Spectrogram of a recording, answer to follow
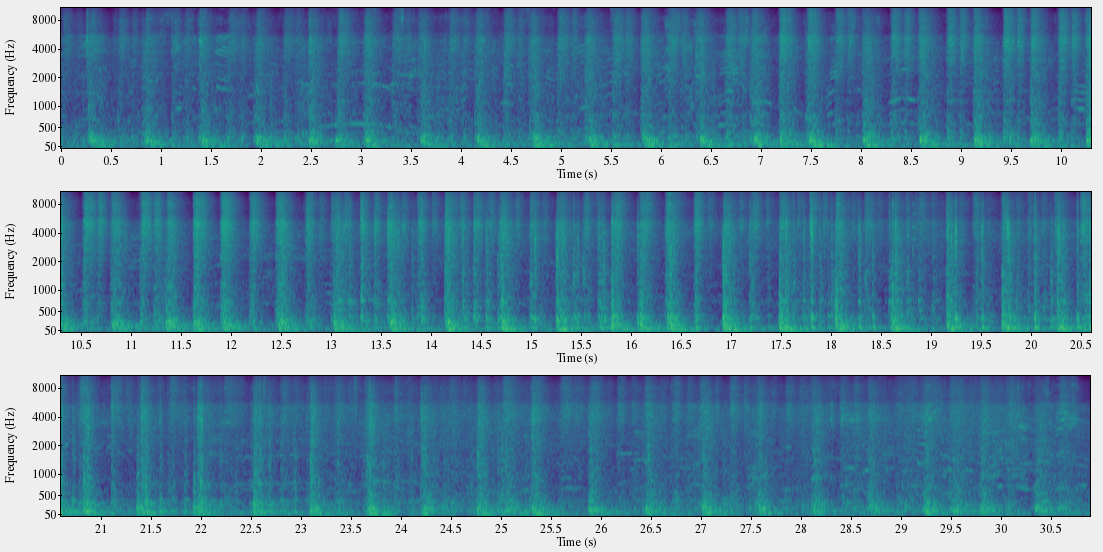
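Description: Drums playing a steady, driving beat with bass and snare strokes, mixed with a crowd's voices.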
